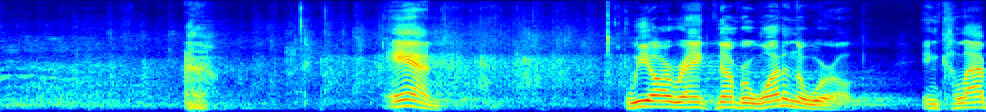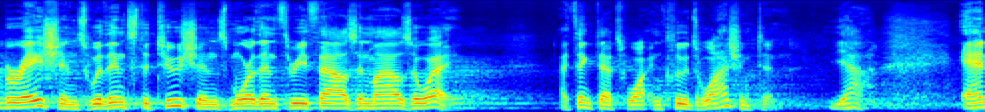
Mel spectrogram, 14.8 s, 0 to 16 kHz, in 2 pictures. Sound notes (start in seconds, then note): 0.0 applause; 1.0 laugh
